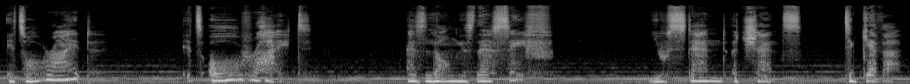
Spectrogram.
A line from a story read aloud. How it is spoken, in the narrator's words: very quietly saying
